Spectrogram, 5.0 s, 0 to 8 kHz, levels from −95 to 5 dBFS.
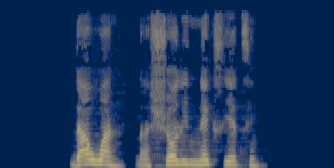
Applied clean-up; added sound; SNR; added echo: none; none; none; none.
